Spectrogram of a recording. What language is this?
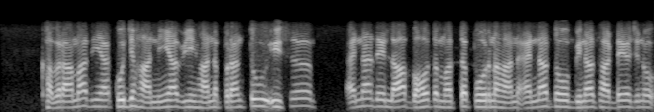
Punjabi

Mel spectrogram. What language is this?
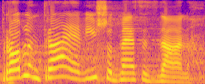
Serbian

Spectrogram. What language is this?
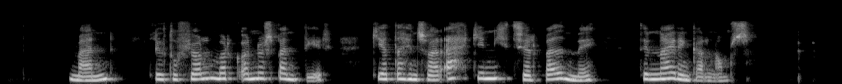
Icelandic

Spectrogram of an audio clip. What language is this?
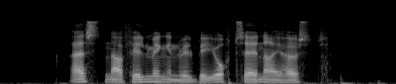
Norwegian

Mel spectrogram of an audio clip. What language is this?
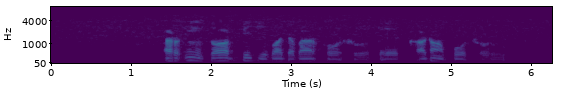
Gawri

